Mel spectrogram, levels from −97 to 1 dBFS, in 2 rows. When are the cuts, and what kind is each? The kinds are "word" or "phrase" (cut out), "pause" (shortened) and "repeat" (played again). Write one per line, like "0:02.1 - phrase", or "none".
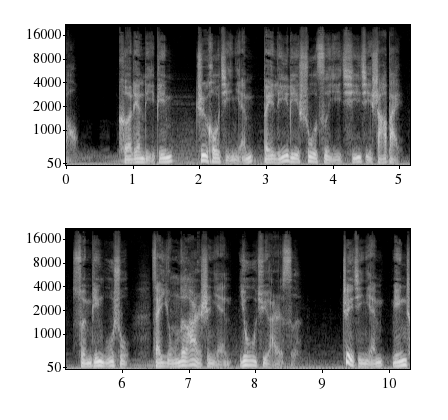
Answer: none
